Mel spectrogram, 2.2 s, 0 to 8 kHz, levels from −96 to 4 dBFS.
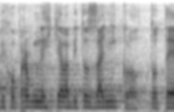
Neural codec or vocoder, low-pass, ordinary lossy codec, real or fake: none; 7.2 kHz; MP3, 64 kbps; real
